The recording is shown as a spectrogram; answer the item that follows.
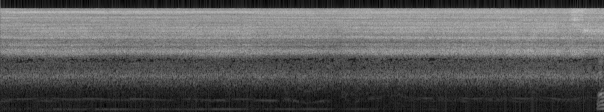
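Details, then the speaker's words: Steady high hiss with faint wavering whine: dental drill with cool-water irrigation preparing a dense-bone site for small-diameter implants to stabilize a lower denture in a live patient; drill and implants cooled. "we've cooled down both the drill and the implants just little bit of refrigeration implants may be previously chilled to be ready for placement"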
